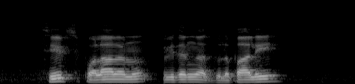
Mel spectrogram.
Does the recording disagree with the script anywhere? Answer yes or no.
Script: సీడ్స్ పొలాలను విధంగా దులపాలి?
no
